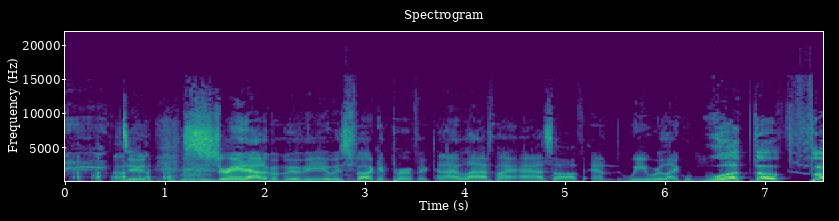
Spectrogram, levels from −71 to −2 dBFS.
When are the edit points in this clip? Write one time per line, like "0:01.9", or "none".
0:03.6

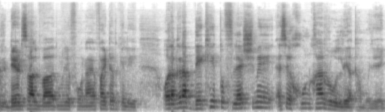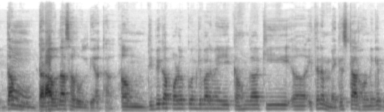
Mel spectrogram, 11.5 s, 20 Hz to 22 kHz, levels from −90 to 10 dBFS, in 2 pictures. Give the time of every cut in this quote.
0:07.6

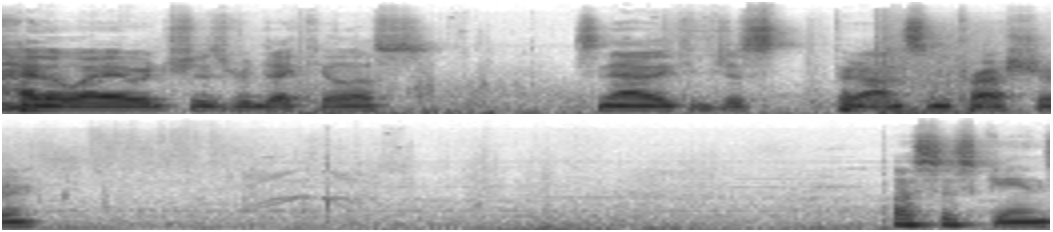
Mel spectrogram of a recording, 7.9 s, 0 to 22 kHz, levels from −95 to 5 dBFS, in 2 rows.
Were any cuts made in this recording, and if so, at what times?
none

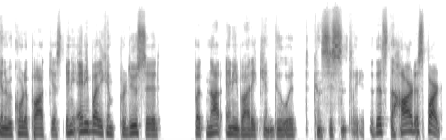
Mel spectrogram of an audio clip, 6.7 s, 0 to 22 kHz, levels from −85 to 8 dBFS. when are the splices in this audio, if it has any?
0:00.9
0:05.3

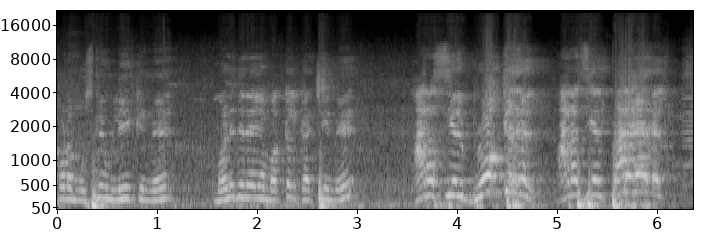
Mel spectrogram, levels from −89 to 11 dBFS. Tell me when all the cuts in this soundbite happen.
none

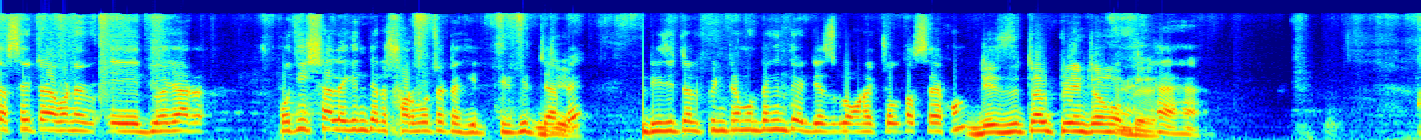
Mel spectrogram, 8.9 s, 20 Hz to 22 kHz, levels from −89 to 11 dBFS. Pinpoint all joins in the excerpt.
0:04.0

